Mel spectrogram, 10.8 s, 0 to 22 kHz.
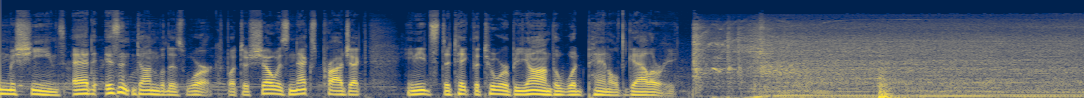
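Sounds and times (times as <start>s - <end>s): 
speech: 0.0s - 7.0s
car engine rumbling as the car backs out of a garage: 6.8s - 10.8s
brief thump: 8.8s - 9.1s.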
